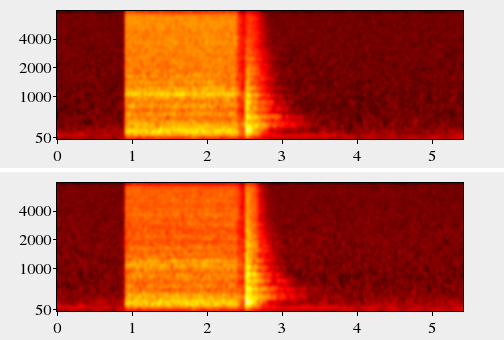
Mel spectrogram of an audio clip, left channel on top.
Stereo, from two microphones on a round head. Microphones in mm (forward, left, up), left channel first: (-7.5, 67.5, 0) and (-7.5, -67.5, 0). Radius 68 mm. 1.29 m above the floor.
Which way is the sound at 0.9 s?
45° left (ahead or behind).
